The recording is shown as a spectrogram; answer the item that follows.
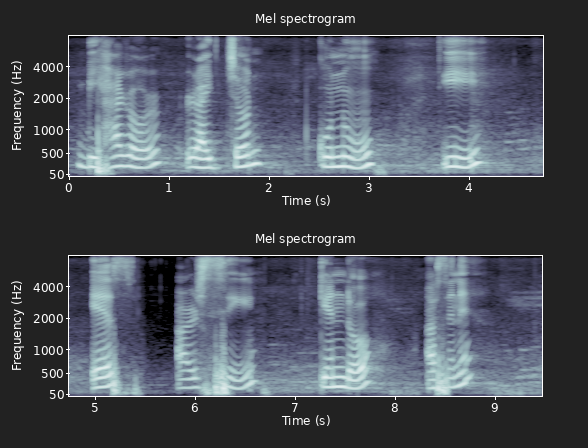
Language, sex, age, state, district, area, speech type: Assamese, female, 18-30, Assam, Tinsukia, rural, read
